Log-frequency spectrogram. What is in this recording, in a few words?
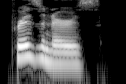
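"prisoners", British English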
